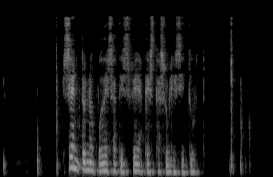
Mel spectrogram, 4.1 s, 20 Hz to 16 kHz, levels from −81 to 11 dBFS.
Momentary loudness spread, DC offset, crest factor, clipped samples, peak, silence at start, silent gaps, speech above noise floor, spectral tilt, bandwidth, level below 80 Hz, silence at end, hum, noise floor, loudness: 22 LU; under 0.1%; 24 dB; under 0.1%; -10 dBFS; 0.05 s; none; 24 dB; -4 dB/octave; 11.5 kHz; -72 dBFS; 0.45 s; none; -55 dBFS; -32 LUFS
